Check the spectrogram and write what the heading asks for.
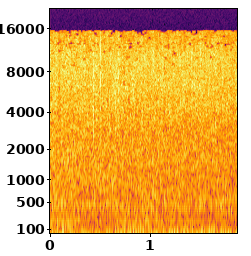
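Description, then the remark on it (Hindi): Heavy rain pours steadily, a dense, continuous hiss with a low rumbling undertone, fairly loud, with no voices. “उस तेज़ बारिश की परवाह ना करते हुए मैं हिम्मत करके उस रोशनी की तरफ बढ़ने लगा”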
